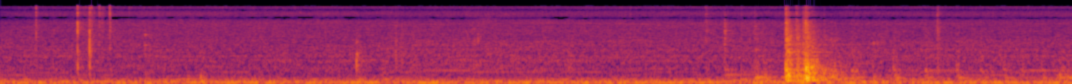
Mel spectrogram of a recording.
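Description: Metal mesh skimmer handling fried chicken pieces over a pan of oil: a few light clicks, then about four seconds in a sharp metallic clatter as the chicken goes into a wire mesh strainer. A steady low hum runs underneath.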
